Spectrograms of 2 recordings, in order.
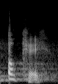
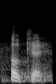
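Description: First: Okay raised and dropped, shrugging; dismissive okay. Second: Okay low and falling, resigned; flat okay. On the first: Pastor shrugging off critics, dismissive. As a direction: brush it off. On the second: Pastor shrugging off critics, resigned and low. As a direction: let it drop low. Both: Real, not acted. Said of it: "dismissive repeat".

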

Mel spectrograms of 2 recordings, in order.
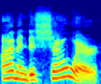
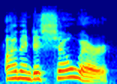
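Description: Both takes have the same delivery.

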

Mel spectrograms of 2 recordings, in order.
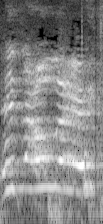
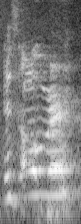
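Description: First: Louder, higher cry. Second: Loud. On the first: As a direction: pitch jumps up on over, loud. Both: Real, not acted. Giving up on the challenge.

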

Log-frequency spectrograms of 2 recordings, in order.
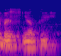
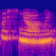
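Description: First: Весняний stressed on the last syllable, весня-НИЙ; другий варіант наголосу. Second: Весняний stressed on the middle syllable, вес-НЯ-ний; перший варіант наголосу. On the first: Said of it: "так і весняний". (весняний з наголосом на НИЙ) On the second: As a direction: push up on НЯ in весняний. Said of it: "Можемо говорити як весняний". (весняний з наголосом на НЯ) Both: Shown as a demonstration.

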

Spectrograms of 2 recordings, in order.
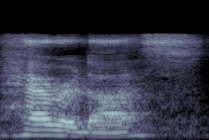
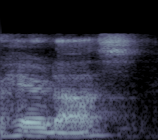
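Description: First: Heradas as HAIR-uh-dahs; three-syllable reading. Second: Heradas as HAIR-dahs; two-syllable reading. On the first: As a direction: say Heradas with a short uh in the middle. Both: Shown as a demonstration. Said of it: "or Heradas".

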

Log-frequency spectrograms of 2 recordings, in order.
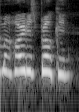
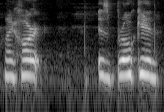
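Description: First: Louder, higher mock-anguished lament; a fan mourning the missed postseason, overdone; hammed-up heartbreak. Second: Mock heartbreak.

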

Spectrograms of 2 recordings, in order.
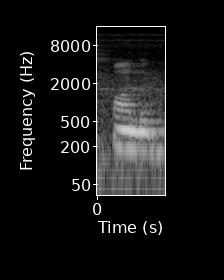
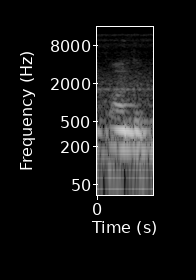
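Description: No difference in how they are said.

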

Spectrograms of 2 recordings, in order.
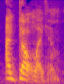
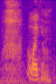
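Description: First: Said out loud and firmly, stress on I; I don't like him, voiced and emphatic. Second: A hushed aside of dislike; whispered. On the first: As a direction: plant it as a firm verdict. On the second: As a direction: whisper it under your breath, softer. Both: Real, not acted. Repeating dislike of a character.

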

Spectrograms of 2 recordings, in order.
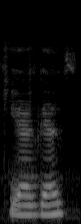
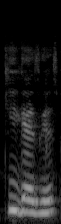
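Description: First: Teasing question. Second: Said in the usual way. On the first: Shown as a demonstration.

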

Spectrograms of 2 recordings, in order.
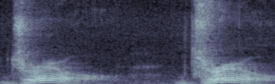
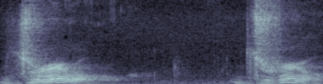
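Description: First: "Drill" said the English way, dr as a curled ju. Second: "drill" said like Japanese ドリル, with an inserted vowel; "drill" said the katakana way, do-ri-ru. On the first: Teacher modelling the correct English "drill". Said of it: "でも英語はドリルじゃないんです". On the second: Teacher showing how Japanese speakers say "drill". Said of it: "ドリルって言ってますよね". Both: Shown as a demonstration.

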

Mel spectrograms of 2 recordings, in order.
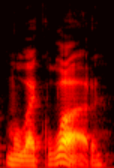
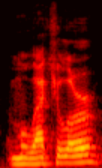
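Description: First: Molecular in Portuguese, stressed on final LAR; stress on last syllable. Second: Said in the usual way. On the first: Shown as a demonstration. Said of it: "We stress the last syllable". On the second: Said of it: "here we have the A R on both sides".

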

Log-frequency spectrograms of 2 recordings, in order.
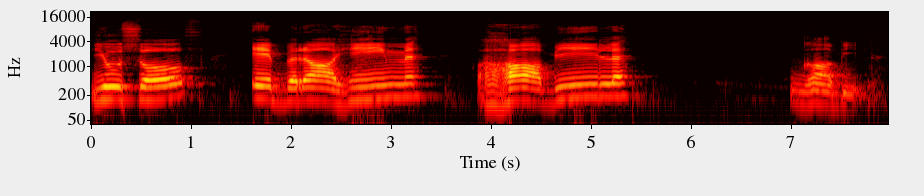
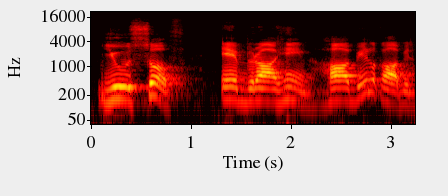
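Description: First: Names drawn out slowly while writing; writing names on the board, slowly; slow dictation. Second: Said in the usual way. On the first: Shown as a demonstration. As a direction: say each name slowly as you write it.

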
